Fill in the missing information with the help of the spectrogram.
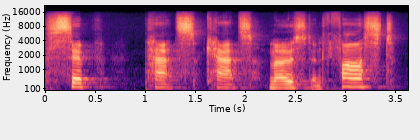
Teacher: farther back so we go back up the alveolar ridge and we press the blade of the tongue sort of very gently against the back of the alveolar ridge so air can still pass through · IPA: [s]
